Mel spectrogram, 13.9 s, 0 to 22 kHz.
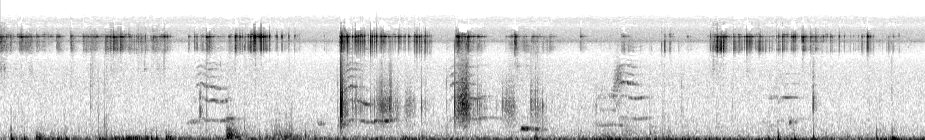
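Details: A 5-week-old female Maine Coon kitten, while hunting, gives thin, high meows, some rising and falling, spaced a second or two apart.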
